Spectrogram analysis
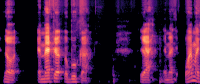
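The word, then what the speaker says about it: Emeka Egbuka: Rattler, Spencer Rattler, Olave, Shaheed, and Emeka Bububu, like Rob Gronkowski would say. No, Emeka Ibuka.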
